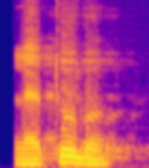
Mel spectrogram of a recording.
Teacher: با یہاں پر ساکن ہے، با کے اوپر جزم ہے تو قلقلہ کریں گے با پر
